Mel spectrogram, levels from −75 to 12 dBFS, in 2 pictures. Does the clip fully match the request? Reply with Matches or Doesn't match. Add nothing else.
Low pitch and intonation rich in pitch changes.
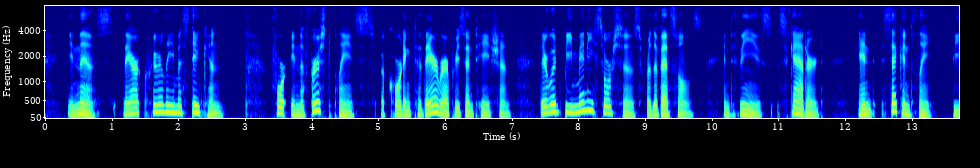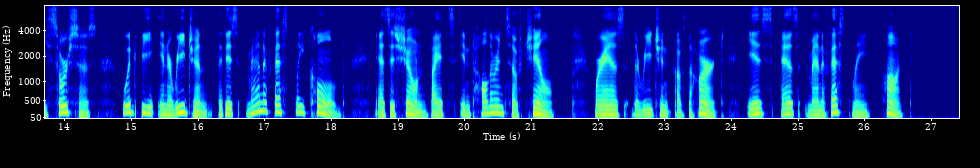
Matches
